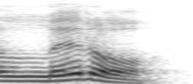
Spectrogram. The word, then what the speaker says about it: little: inglês, I understand a little English. I understand a little English. Então, como você pode ver aqui no guia de fonologia, little, o melhor jeito de pronunciar é como se fosse IH.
